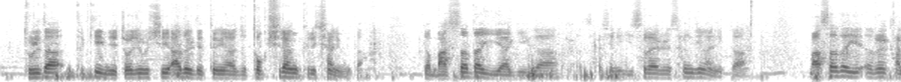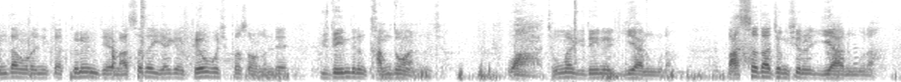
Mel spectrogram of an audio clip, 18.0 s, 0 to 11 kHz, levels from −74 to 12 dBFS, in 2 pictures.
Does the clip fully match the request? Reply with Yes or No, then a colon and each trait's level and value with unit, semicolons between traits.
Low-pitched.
Yes: low, 125 Hz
